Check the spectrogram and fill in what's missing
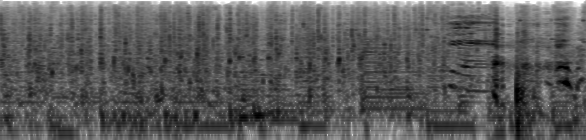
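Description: Water poured into a container for a sink-or-float experiment, a steady splashing stream running under music and lively voices, growing briefly louder near the end.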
